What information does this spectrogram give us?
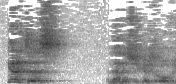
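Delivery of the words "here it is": put-on high little-girl voice; wee girl. Little girl answering the fisherman, high and bright. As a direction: chirp it like a small eager girl. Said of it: "runs back up to the fisherman".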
